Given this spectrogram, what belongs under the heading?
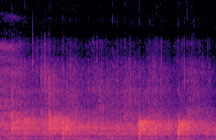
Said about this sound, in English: So well done. Well done for making it to church this morning. I think you should give yourselves a bit of a round of applause.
